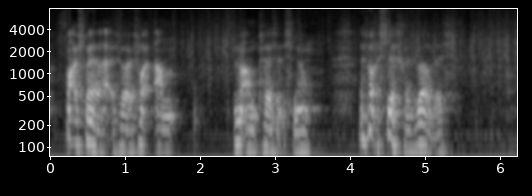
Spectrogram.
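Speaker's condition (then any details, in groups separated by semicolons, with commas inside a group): Tongue cancer; half tongue removed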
